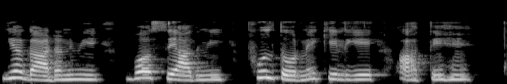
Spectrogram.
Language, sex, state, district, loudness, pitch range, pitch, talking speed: Hindi, female, Bihar, Saran, -16 LUFS, 220-250 Hz, 225 Hz, 140 wpm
